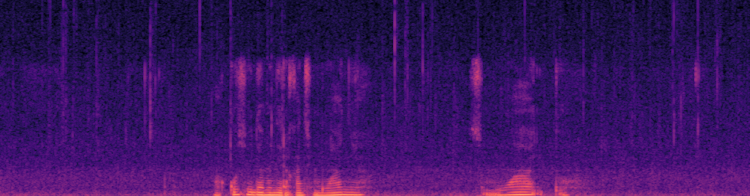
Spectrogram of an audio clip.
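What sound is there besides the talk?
light rain drizzle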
